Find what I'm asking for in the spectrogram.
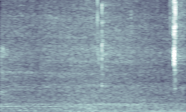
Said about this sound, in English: Well, right now, there's a little more traffic going by, and this place has windows all around.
